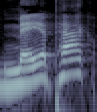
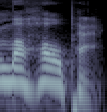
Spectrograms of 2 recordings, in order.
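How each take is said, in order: First: The middle syllable sounds like 'ya'. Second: The middle syllable sounds like 'ho'. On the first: Newcomers to the town say it this way. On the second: Natives of the town say it this way.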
